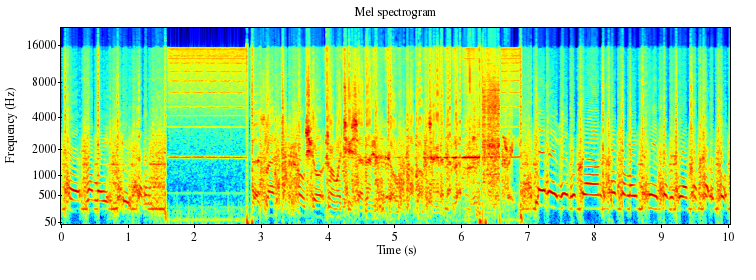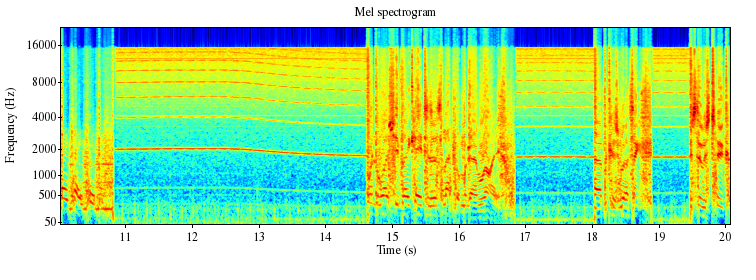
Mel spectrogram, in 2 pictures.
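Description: Voices over the aircraft radio and intercom in several loud bursts that cut in and out sharply. In the gaps the Socata TB10's piston engine comes through the intercom as a steady hum, its note falling slightly for a few seconds about eleven seconds in.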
